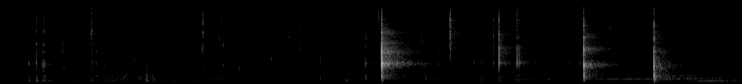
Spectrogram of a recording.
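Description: Beagle chewing on a bone held in a person's hand: scattered sharp crunches of teeth on bone, sparse at first, with the loudest bites a little before four seconds in, near six and just after six and a half seconds.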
